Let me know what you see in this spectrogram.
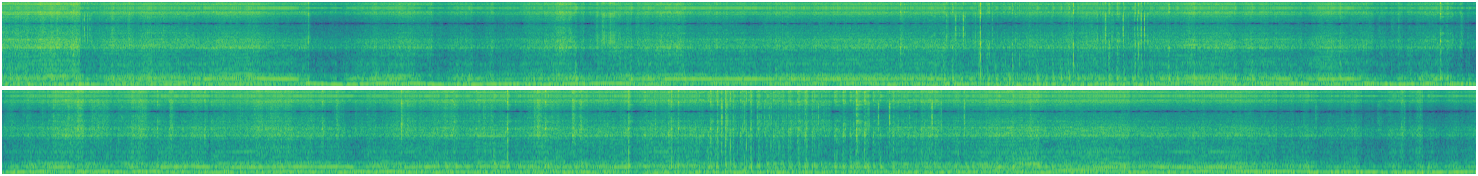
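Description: Autocross race car's engine heard from inside the cockpit, running hard at full race pace. Its note climbs and drops over and over as the car accelerates and lifts through the corners.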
